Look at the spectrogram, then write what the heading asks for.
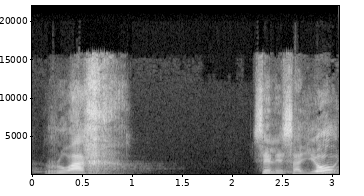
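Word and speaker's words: רוח: rach así como suena se pronuncia la c en hebreo como J ruaj se les hó y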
